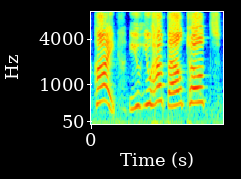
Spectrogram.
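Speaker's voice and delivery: put-on high, loud girlish voice; cutesy prank caller. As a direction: squeak it like a shy anime girl. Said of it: "just be like".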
